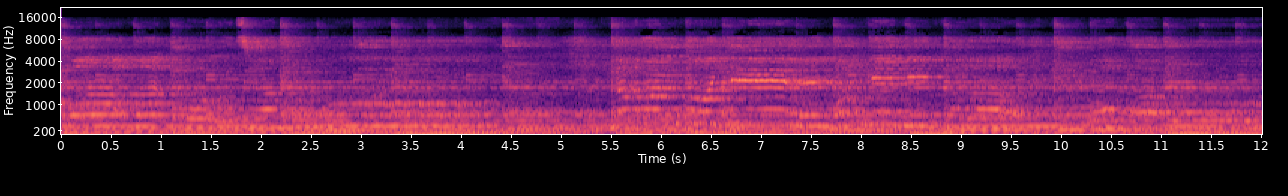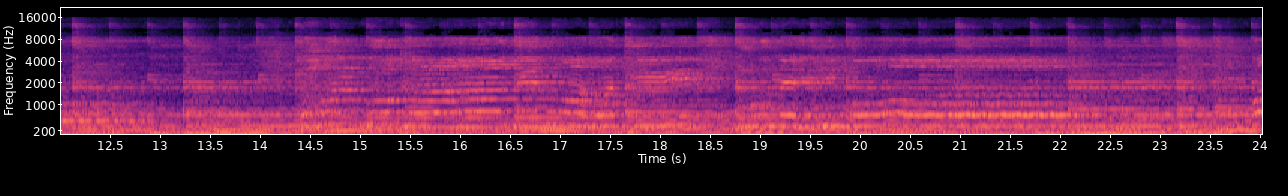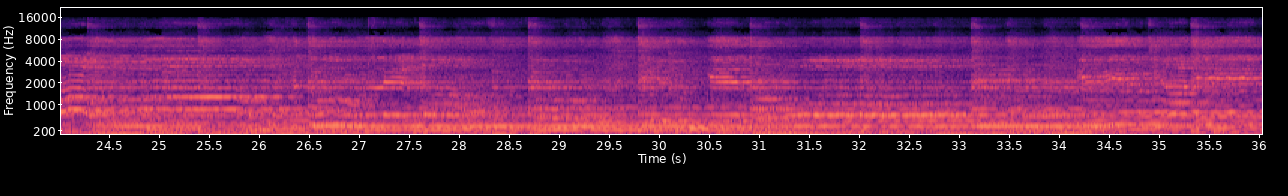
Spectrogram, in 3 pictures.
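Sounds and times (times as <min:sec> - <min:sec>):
woman singing gospel: 0:00.0 - 0:04.5, 0:05.4 - 0:13.0, 0:14.3 - 0:22.4, 0:23.8 - 0:36.0
amplified instrumental accompaniment: 0:00.0 - 0:36.0.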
